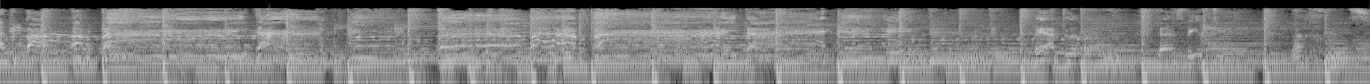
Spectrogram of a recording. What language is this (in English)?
Hebrew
